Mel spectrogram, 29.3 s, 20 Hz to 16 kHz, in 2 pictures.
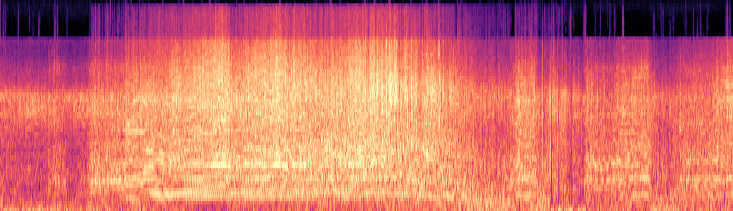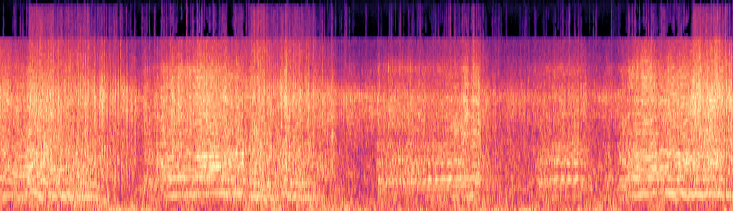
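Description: Formula 3000 single-seater's 3-litre V8 at racing speed, heard from an onboard camera: the engine pitch climbs again and again and drops back at each gear change and each lift for a bend, over a rush of wind and road noise.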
